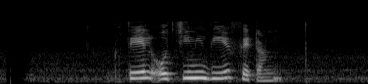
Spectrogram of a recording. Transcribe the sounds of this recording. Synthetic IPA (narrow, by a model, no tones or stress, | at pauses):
t̪elot͡ɕinid̪ijefeʈan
